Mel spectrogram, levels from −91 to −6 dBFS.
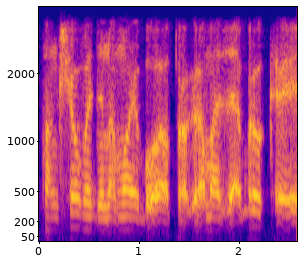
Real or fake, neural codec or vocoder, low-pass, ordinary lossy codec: fake; codec, 16 kHz in and 24 kHz out, 2.2 kbps, FireRedTTS-2 codec; 3.6 kHz; AAC, 32 kbps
